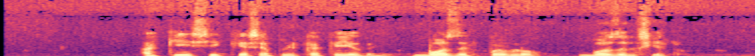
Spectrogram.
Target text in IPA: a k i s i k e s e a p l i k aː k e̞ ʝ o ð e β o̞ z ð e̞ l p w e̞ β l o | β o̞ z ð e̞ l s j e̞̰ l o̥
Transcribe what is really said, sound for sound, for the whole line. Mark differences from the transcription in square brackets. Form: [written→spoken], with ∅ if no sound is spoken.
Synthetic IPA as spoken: a k i s i k e s e a p l i k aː k e̞ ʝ o ð e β o̞ z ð e̞ l p w e̞ β l o | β o̞ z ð e̞ l s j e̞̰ l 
